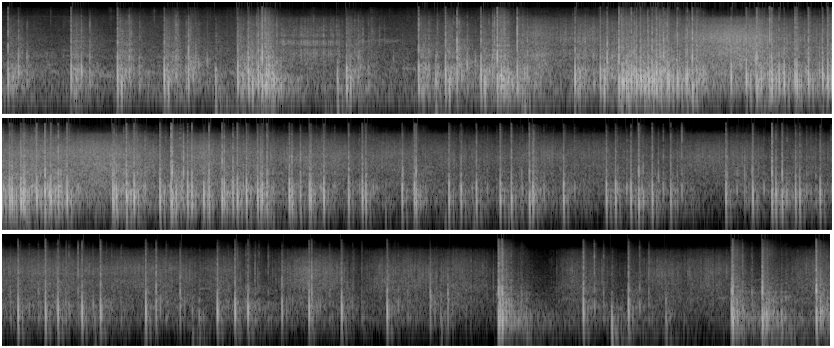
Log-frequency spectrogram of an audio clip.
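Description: Fireworks display going off close by: a continuous run of bursting shells and crackling, densest about a quarter of the way in, thinning to scattered sharp cracks and bangs later on.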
